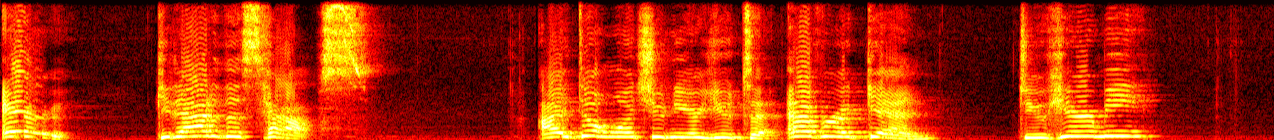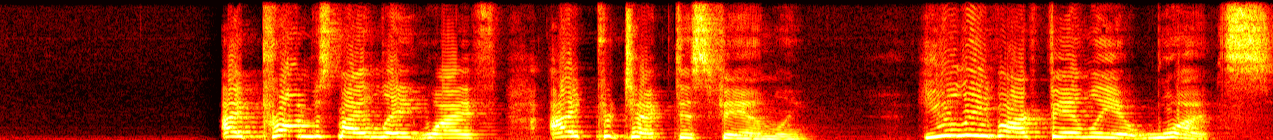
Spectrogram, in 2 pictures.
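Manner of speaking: acted high-pitched screaming. Reading a comic aloud, voicing a father telling a girl to leave: retelling a scream. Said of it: "screaming at this point".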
